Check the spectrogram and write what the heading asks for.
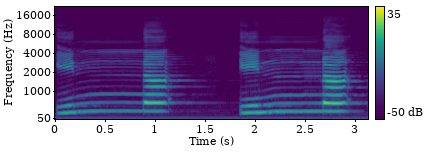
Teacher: ghunnah di sini dua harokat maka harus dibaca 2 harokat · Maka inna nun musyaddadah di sini memberikan faidah gunnah. Apa makna gunnah? Makhrajnya dari hidung.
